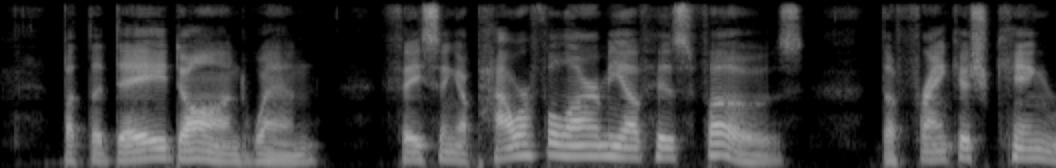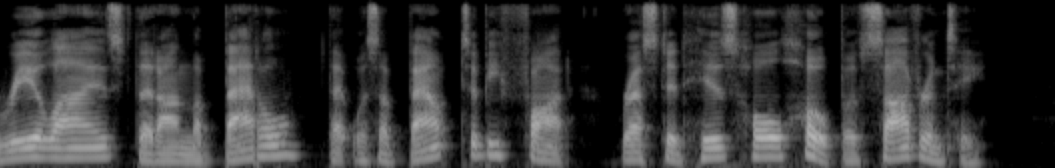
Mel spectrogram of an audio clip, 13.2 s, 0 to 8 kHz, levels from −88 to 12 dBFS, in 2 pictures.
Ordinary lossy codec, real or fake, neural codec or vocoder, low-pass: Opus, 64 kbps; real; none; 7.2 kHz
